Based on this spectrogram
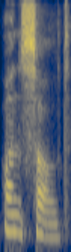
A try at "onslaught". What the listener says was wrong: Almost. So the on bit is right. It's the slaught bit. So onslaught, onslaught. That those animals have to be slaughtered. And the word they use is slaughter.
